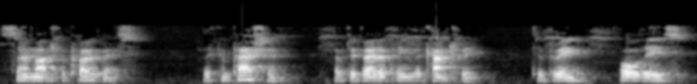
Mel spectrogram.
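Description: An Englishman who is a Buddhist monk, giving a dharma talk in an unhurried, reflective storytelling way with gentle humor. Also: medium pitch, flat delivery. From England. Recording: dull, roomy recording.

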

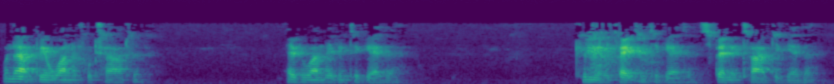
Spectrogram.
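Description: An Englishman who is a Buddhist monk, giving a dharma talk in an unhurried, reflective storytelling way with gentle humor. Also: fairly low pitch, little pitch movement, slight background noise. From England. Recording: dull, roomy recording.

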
